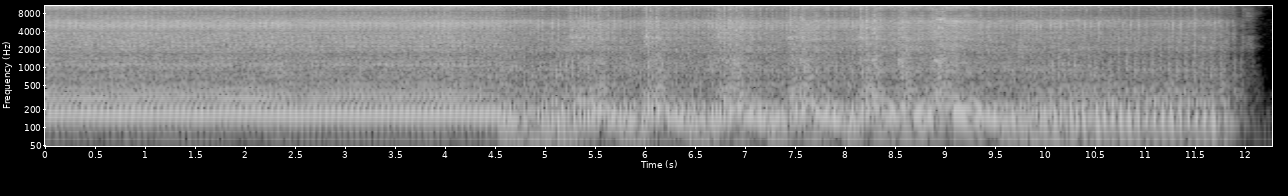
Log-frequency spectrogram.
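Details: Engine with a PE28 carburettor, air screw set by the second method to 2.5 turns, matching the PWK 28: held revs sound clean and crisp, then drop back to a steady idle with no stumble, so the mixture is well set.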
